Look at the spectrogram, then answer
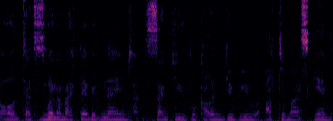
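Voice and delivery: really bad, fake German accent. Speaker imagines a blue pet answering about its name, in a really bad German accent. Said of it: "really bad German impression".

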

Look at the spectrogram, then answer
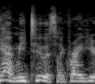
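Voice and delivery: sarcastic fake excitement. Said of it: "the eyes bulging and the excitement in my voice".

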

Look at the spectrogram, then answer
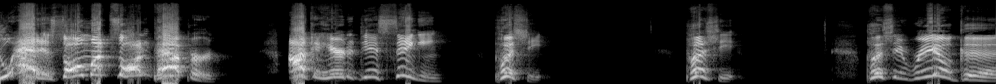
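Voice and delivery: loud, high, angry chef rant. Reading a cooking meme aloud like Gordon Ramsay. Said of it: "I'ma read it like Gordon Ramsay".

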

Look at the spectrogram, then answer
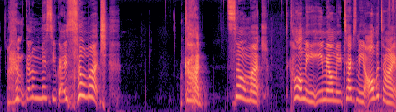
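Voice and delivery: weepy, tearful voice, crying through tears. Saying goodbye to a departing friend, crying while saying goodbye. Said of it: "Stop crying".

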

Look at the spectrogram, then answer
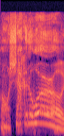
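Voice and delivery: hyped-up boasting yell.

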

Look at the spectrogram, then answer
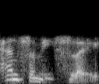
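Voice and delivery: furious, enraged, voice high. A man slams his fist on the table, demanding an answer: furious yelling. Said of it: "yelled furiously".

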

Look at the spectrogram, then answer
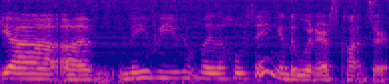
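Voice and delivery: ordinary talk, nothing marked

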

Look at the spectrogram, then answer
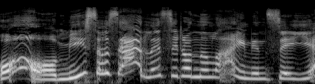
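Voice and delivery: bad put-on Jamaican accent, sing-song. Showing how you'd voice a kids' character for your class, bad Jamaican accent. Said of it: "I can't even do the accent".

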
